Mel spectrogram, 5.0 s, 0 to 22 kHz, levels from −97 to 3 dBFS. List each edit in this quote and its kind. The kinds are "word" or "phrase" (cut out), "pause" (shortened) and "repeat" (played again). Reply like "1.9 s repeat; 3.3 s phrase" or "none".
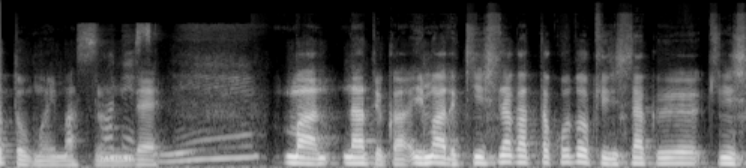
1.8 s pause

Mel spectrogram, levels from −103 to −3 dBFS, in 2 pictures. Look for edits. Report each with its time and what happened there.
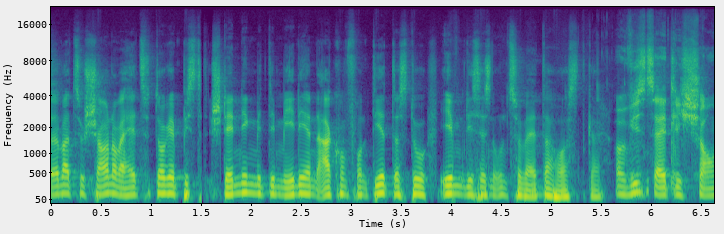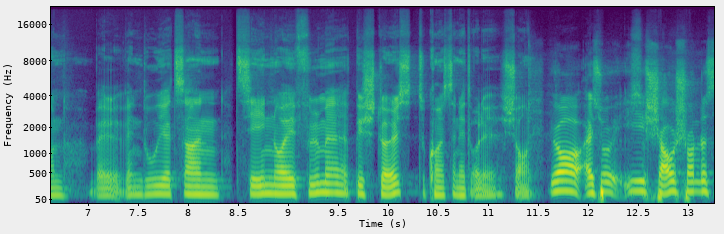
1.5 s word; 3.8 s pause; 4.4 s word; 5.9 s word; 8.4 s pause; 11.5 s pause

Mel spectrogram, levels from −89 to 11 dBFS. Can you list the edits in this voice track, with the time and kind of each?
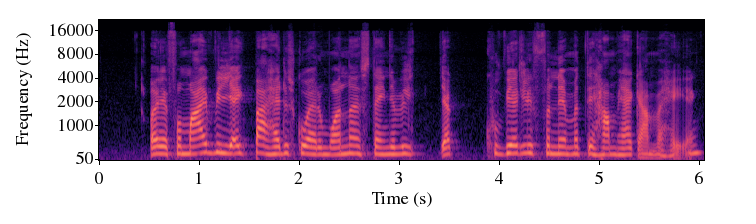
none

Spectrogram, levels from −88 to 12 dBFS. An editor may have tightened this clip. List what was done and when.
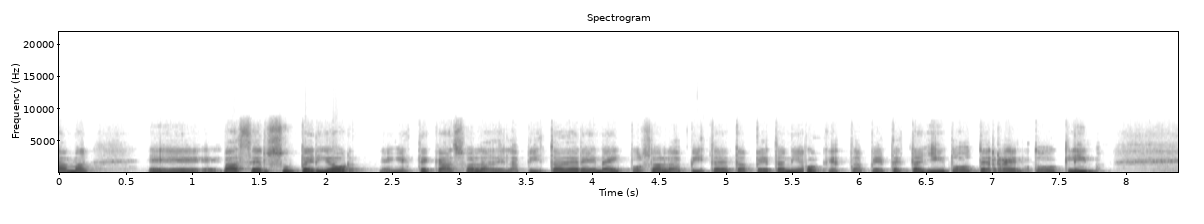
1.2 s word; 4.4 s word; 5.6 s word; 6.7 s word; 7.3 s word

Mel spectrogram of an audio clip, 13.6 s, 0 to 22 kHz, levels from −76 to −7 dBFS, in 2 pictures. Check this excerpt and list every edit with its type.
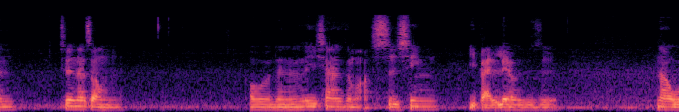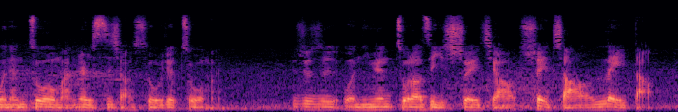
2.5 s word

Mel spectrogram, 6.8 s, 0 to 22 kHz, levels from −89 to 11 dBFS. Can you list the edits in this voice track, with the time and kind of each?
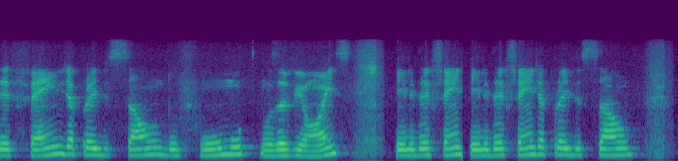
4.6 s repeat

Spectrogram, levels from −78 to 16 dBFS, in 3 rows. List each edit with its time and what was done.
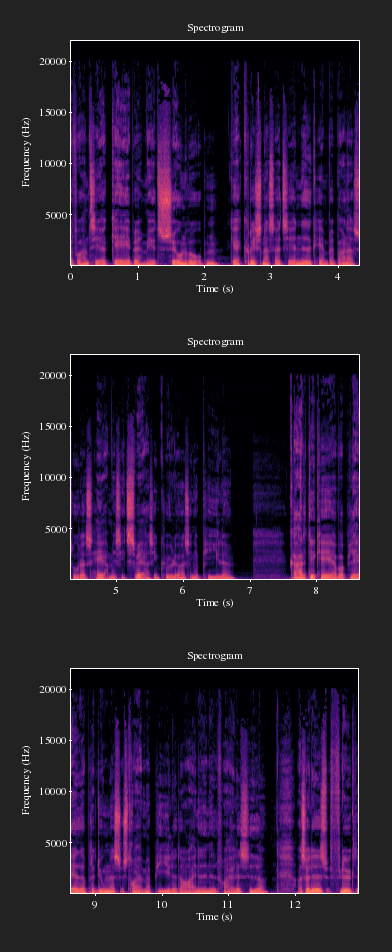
7.0 s pause

